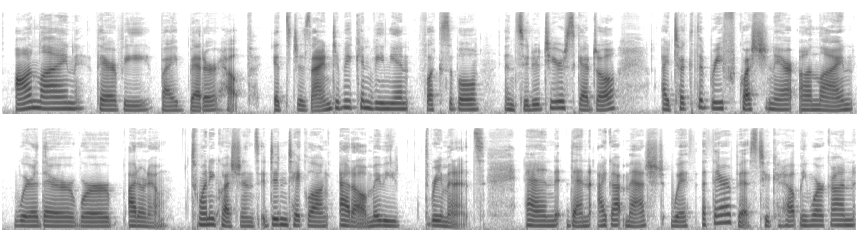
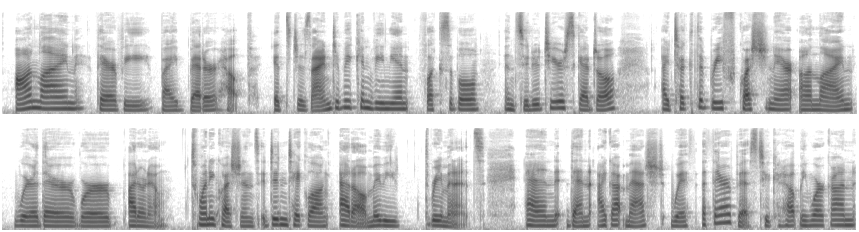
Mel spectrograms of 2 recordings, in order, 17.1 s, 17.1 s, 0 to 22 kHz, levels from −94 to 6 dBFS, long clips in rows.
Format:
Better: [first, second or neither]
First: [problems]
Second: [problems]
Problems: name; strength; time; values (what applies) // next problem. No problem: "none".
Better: neither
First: none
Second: none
